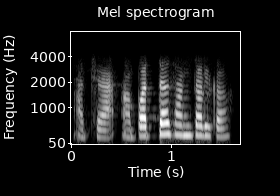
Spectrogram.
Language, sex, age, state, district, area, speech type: Marathi, female, 30-45, Maharashtra, Nanded, urban, conversation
